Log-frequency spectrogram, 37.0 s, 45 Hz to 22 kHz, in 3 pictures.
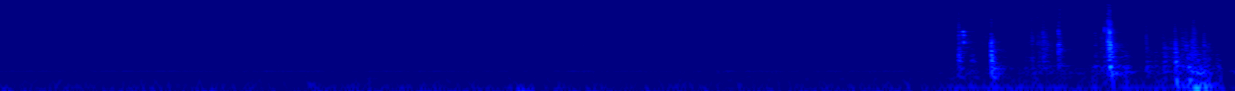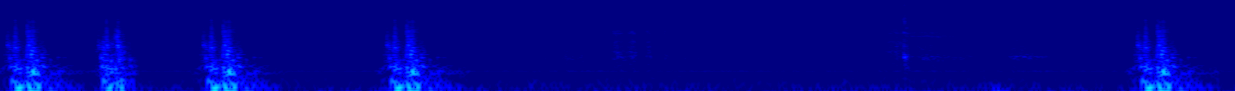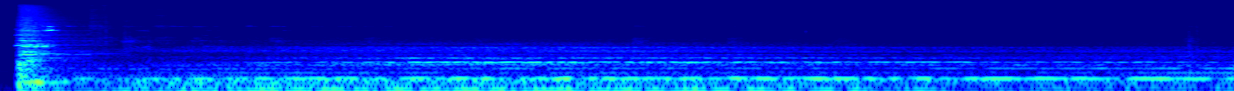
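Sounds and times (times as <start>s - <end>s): faint low hum: 25.6s - 37.0s.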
